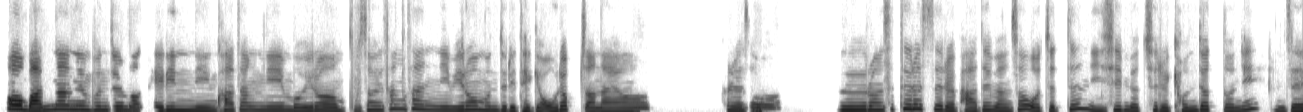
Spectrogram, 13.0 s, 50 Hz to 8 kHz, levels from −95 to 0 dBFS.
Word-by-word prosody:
어 305 -2 +9
만나는 275 +4 +4
분들 250 0 0
막 235 -1 -1
대리님, 225 -2 +2
과장님, 240 0 -2
뭐 215 -1 0
이런 230 -1 +1
부서의 255 +6 -4
상사님 290 -5 -2
이런 265 +3 +1
분들이 235 -3 0
되게 205 +1 -2
어렵잖아요. 195 -2 0 0.7
그래서 220 -5 -2 0.6
그런 250 0 +3
스트레스를 290 -4 0
받으면서 215 +5 -1
어쨌든 250 - -1
이십 240 +3 -2
며칠을 215 +1 -1
견뎠더니 220 - -1
인제 205 -1 +2
235 Hz, 285 characters per minute, -19 LUFS, 215-255 Hz, 0.7 s, 어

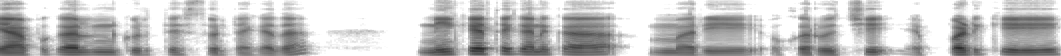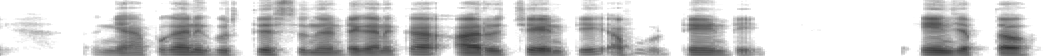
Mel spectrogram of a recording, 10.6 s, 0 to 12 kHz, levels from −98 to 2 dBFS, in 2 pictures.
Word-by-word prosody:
జ్ఞాపకాలను 130 +4 +4
గుర్తిస్తుంటాయి 115 -2 -11
గదా! 100 - -3 0.7
నీకైతే 155 +3 +6
గనక 140 0 -1 0.6
మరి 110 -1 -3 0.3
ఒక - - -34
రుచి 115 +4 -4 0.2
ఎప్పటికి 130 +1 +2 0.7
జ్ఞాపకాన్ని 130 +4 -1
గుర్తిస్తుందంటే 120 -1 -3
గనక 115 +4 -3 0.3
ఆ - - +11
రుచి 115 0 -7
ఏంటి? 110 +4 -7
ఆ - - 0
ఫుడ్ 195 - -26
ఏంటి? 115 -2 -5 0.9
ఏం 120 - +7
జెప్తావు? 105 -2 +2
120 Hz, 115 wpm, -29 LUFS, 110-130 Hz, 0.9 s, ఆ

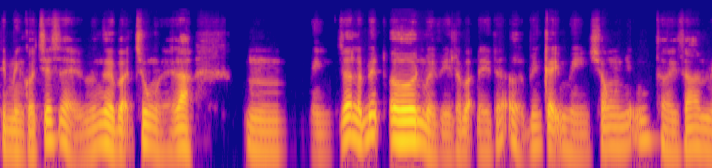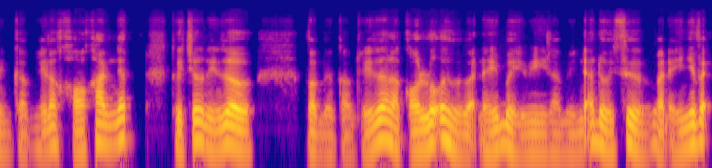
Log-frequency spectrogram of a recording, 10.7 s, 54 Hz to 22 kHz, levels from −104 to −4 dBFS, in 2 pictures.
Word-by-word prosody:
Thì 115 - -4
mình 105 -2 -3
có 95 - -4
chia 150 - 0
sẻ 140 - -4
với 105 +5 -7
người 130 -4 +3
bạn 110 - 0
chung 125 -5 -1
đấy 100 +1 -12
là, 120 -1 +3 0.4
ừm, 100 -2 -6 0.2
mình 95 -1 -13
rất 170 - +5
là 145 - +3
biết 185 +2 +1
ơn 150 -1 +10
bởi 100 - -2
vì 95 - -10
là - - -8
bạn 105 - -4
ấy 100 - -9
đã - - -8
ở - - -4
bên 120 +1 -7
cạnh 110 - -2
mình 95 -2 -10
trong 120 +3 -5
những 150 +5 -7
thời 105 -6 -7
gian 115 +2 -4
mình 100 - -9
cảm 90 - -10
thấy - - -5
là 125 - +1
khó 100 -4 -3
khăn 130 +3 0
nhất 160 +2 +2 0.3
từ - - +1
trước 150 0 +1
đến 110 - -2
giờ, 125 -5 +7 0.4
và 100 - -1
mình 90 -1 -11
cảm 85 - -10
thấy - - -3
rất 155 +2 +6
là 140 - +2
có 100 - +1
lỗi 140 +7 +5
với 95 - -4
bạn - - -2
ấy - - 0
bởi 120 -7 -1
vì 95 -1 -6
là 95 -1 -11
mình 95 +1 -11
đã - - -1
đối 120 -7 +1
xử 105 - +1
với 95 - -12
bạn - - -2
ấy 105 - -6
như 130 - +2
vậy. - - +2
110 Hz, 365 wpm, -23 LUFS, 100-135 Hz, 0.4 s, ơn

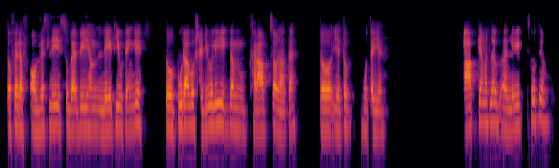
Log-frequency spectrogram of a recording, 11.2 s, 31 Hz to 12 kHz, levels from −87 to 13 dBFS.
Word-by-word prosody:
तो - - +4
फिर 135 +1 +3
of 130 0 0
obviously 130 +2 +1
सुबह 130 -1 +1
भी 135 0 -2
हम 130 0 -4
लेट 125 0 0
ही 140 - +1
उठेंगे, 135 +3 -2 0.5
तो 135 0 +4
पूरा 145 0 +7
वो 150 +1 +2
शेड्यूल 135 +3 -1
ही 155 0 +2
एकदम 135 0 -1 0.3
ख़राब-सा 125 0 +4
हो - - +4
जाता 115 +2 -2
है, 135 -1 -15 0.4
तो 130 0 +4
ये 130 -1 -4
तो 135 +2 -4 0.3
होता 125 0 -2
ही 120 - -3
है। 120 0 -8 1.6
आप 135 +2 +6
क्या 165 -1 0
मतलब 160 -1 -3 0.2
लेट 140 +3 -2
सोते 170 +1 -4
हो? 160 -1 -8
135 Hz, 170 wpm, -25 LUFS, 130-145 Hz, 1.6 s, पूरा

